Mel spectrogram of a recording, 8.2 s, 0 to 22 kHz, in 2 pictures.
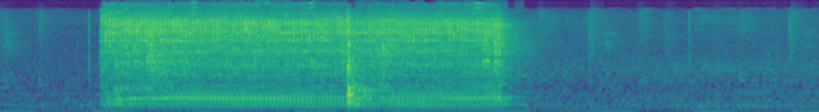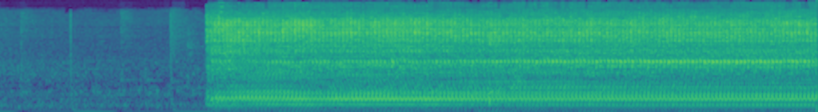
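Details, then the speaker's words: Saeco PicoBaristo SM5478 espresso machine after repairing alternating E03/E04 errors: brew unit closes with a short motor whir, a quiet pause, then a steady even pump hum; brew cycle runs normally, repair successful. "Odpalamy kawę od razu, na żywioł, słuchajcie. Nie ma się co. Zaparzacz się zamknął."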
